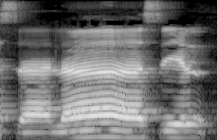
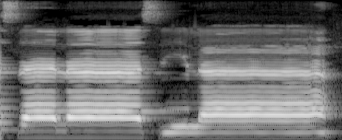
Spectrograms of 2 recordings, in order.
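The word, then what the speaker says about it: سلاسلا: Tapi kalau kita wakaf di sini ada dua cara. Pertama, inna a'tadna lil kafirina salasil. Matikan. Atau boleh juga dibaca panjang. Inna a'tadna lil kafirina salasila. Nah, seperti itu ya, khusus untuk salasila.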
